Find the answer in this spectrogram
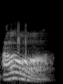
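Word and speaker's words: hour: the h honest then the next one our silent h our then the next one is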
